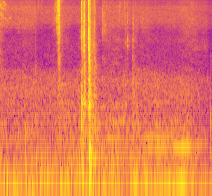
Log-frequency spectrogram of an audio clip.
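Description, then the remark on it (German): A chocolate shop door on the Magnihalden is opened and held as people walk in, with a short clatter and thump, then quieter rustling and a faint low hum against steady outdoor background noise. “Und wir gehen jetzt rein. Ich gehe mal vor und halte der Karin mit dem Mikrofon die Tür auf”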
